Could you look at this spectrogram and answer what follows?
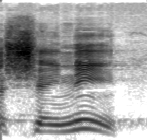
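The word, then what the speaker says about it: שני: Esta frase de segunda vez es una palabra hebrea que se pronuncia sheni, que significa literalmente una segunda oportunidad.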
